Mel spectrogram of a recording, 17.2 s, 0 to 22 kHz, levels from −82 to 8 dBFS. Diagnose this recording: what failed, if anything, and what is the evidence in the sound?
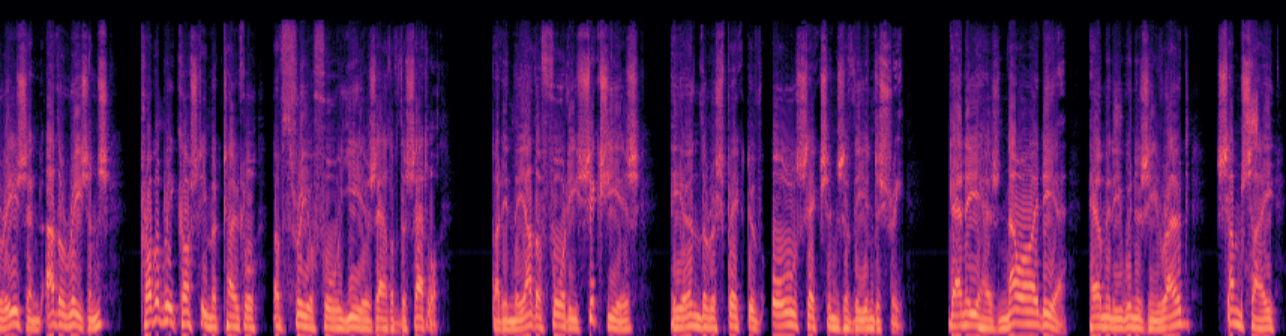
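Hard clipping runs through the whole speech recording. The level was driven about 13 dB past full scale, most plausibly at the converter input or a fixed-point conversion, so every loud syllable has its peaks sheared flat, with around 7 percent of samples pinned at the ceiling. It sounds like a harsh fuzz on every stressed sound. On a waveform, flat-topped plateaus sit at both rails; a spectrogram shows vertical smears of harmonics reaching into the high kHz range.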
